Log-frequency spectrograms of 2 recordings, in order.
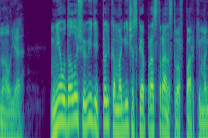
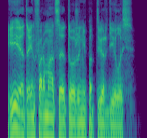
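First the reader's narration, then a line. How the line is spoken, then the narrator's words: Dry, curt. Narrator (Russian): сухо сказал Фискалов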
